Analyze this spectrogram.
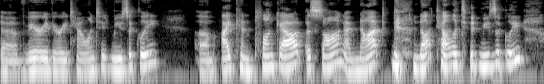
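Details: Adult woman speaking; ordinary speech.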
